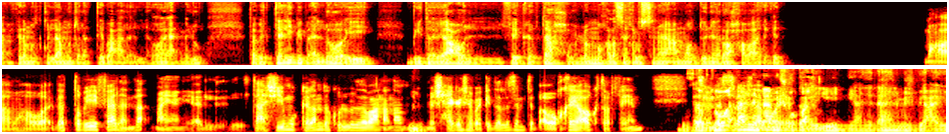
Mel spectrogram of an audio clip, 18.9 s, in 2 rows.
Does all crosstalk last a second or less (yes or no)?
no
